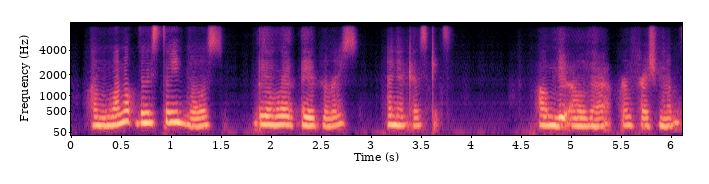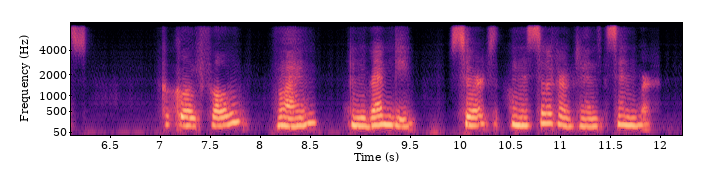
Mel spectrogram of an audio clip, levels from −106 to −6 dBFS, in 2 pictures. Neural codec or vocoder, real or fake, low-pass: codec, 16 kHz, 0.5 kbps, FreqCodec, smaller model; fake; 7.2 kHz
